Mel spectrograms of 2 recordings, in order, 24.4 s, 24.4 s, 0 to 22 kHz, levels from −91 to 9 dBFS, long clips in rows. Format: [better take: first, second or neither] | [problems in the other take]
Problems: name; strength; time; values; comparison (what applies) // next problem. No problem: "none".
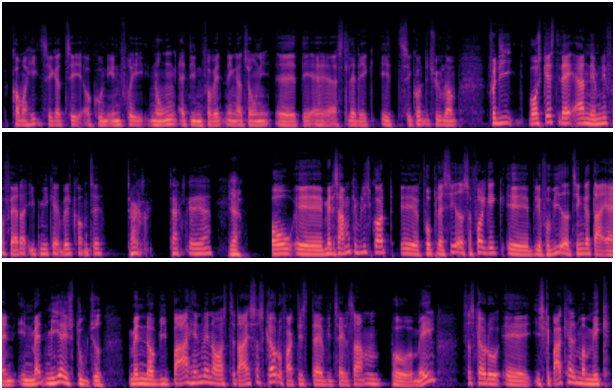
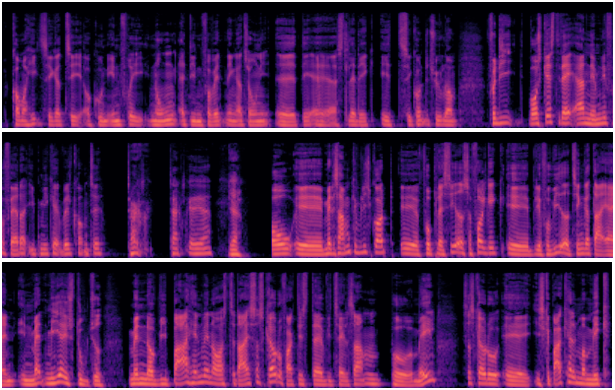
second | muffled; slightly; fading above 3.5 kHz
